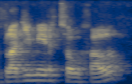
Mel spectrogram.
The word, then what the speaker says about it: Vladimír Coufal: So it's Vladimír Coufal and Tomáš Souček.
